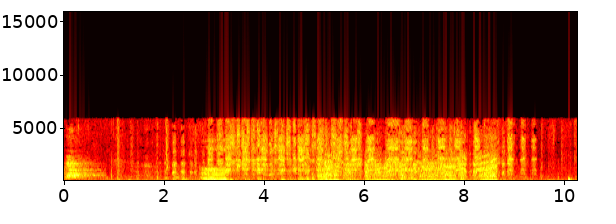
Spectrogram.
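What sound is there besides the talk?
dog barking and panting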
